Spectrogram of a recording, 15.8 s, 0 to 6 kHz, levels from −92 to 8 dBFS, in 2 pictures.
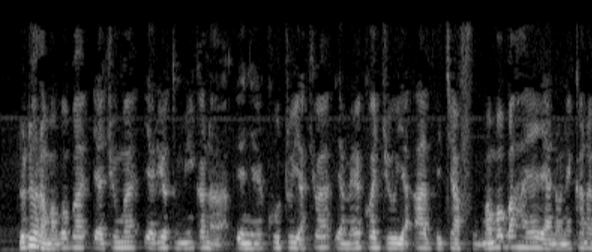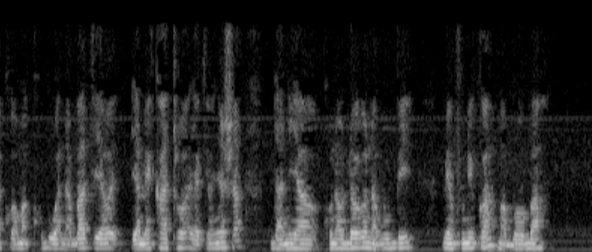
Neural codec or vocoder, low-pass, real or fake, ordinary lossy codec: none; 5.4 kHz; real; MP3, 32 kbps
